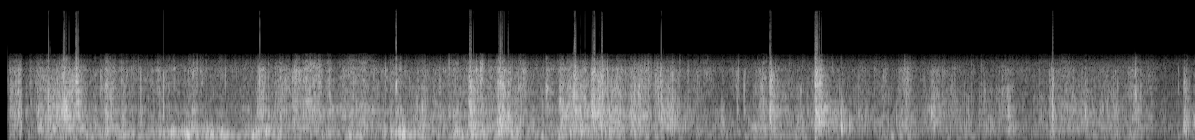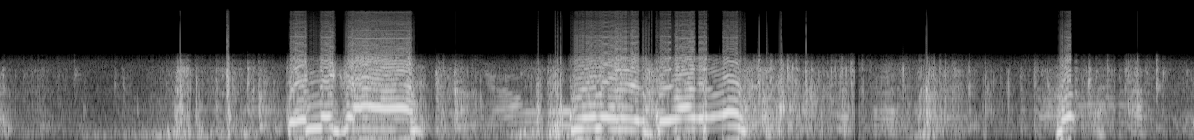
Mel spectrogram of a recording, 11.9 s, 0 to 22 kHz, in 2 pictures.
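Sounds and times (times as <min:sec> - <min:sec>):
bike tyres crunching on gravel: 0:00.0 - 0:11.9
stones and bike parts knocking: 0:00.0 - 0:11.9.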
